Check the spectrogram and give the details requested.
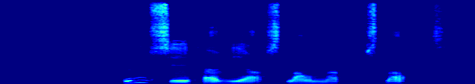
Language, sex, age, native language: Icelandic, female, 8, Icelandic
